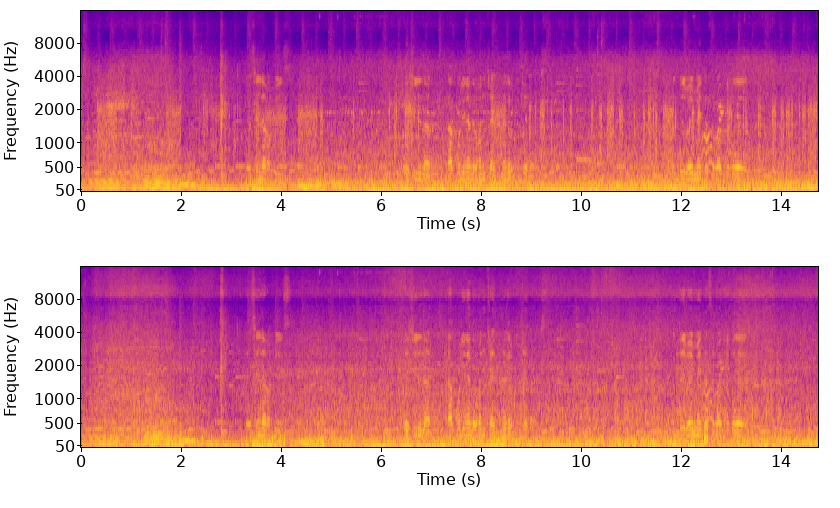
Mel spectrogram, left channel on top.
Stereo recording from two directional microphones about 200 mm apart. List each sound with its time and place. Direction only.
12.0 s speech: 20° right (ahead or behind)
